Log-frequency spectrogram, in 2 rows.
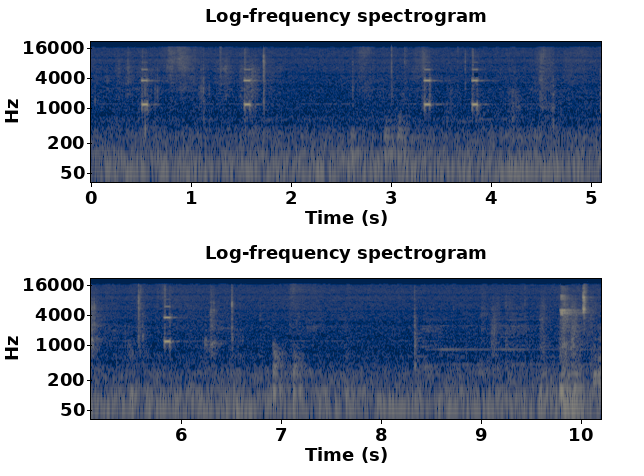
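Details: Infusion pump programmed for a secondary imipenem infusion (500 mg in 100 ml) for a 34-year-old female with fever of unknown origin and renal failure: five short electronic keypress beeps over ten seconds amid quiet room noise.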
